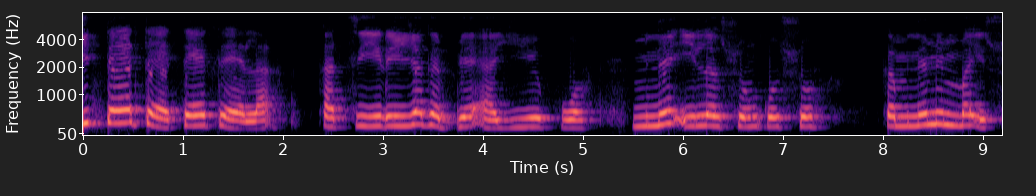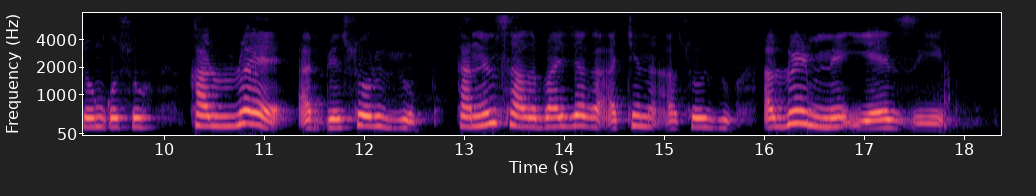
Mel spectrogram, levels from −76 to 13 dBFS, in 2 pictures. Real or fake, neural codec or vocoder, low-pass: real; none; 7.2 kHz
